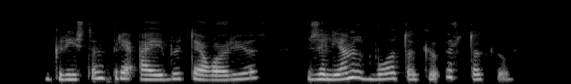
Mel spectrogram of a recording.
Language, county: Lithuanian, Vilnius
